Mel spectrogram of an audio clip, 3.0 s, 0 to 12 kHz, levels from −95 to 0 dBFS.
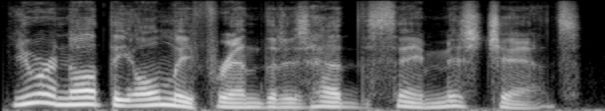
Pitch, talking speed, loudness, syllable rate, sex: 150 Hz, 240 wpm, -17 LUFS, 5.6 syllables/s, male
